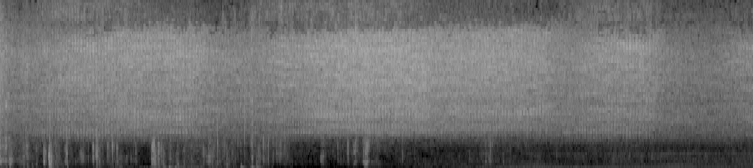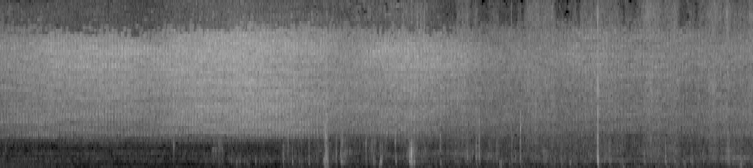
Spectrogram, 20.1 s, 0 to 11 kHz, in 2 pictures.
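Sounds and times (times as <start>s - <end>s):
insect chorus hiss: 0.0s - 20.0s
faint footsteps in grass: 13.6s - 20.0s.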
